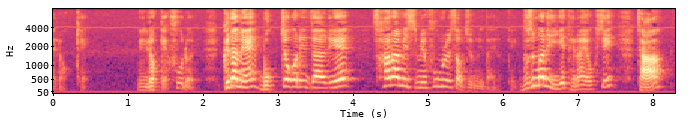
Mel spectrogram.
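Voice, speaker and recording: A middle-aged man from South Korea teaching English grammar to students, lively and often checking whether they follow. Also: high-pitched. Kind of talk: lecture to students.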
